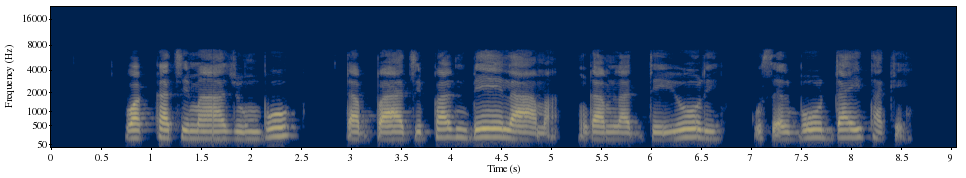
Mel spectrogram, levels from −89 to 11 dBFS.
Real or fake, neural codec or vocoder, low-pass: fake; vocoder, 44.1 kHz, 128 mel bands every 512 samples, BigVGAN v2; 7.2 kHz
